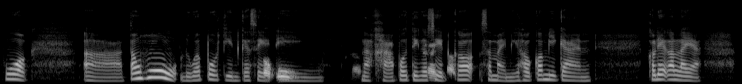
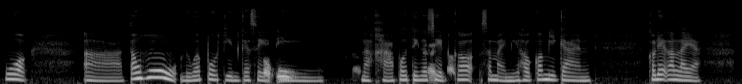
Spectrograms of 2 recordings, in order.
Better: second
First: thin; somewhat; fading below 350 Hz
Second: none

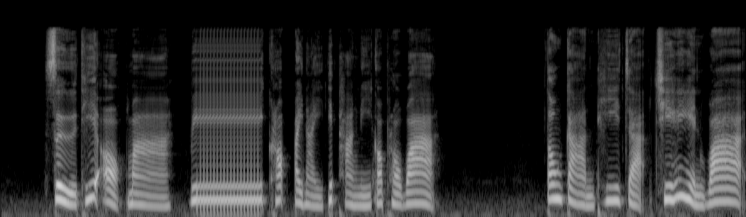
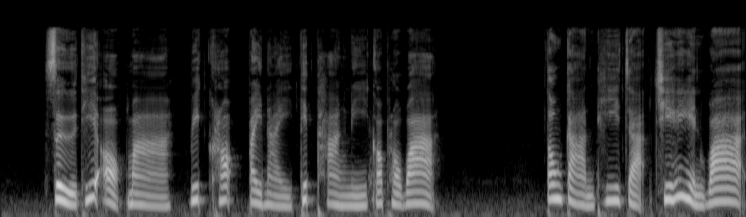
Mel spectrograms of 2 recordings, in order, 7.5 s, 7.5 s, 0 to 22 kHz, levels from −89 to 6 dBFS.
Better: second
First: audio freezing; at 2 s for 0.5 s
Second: none

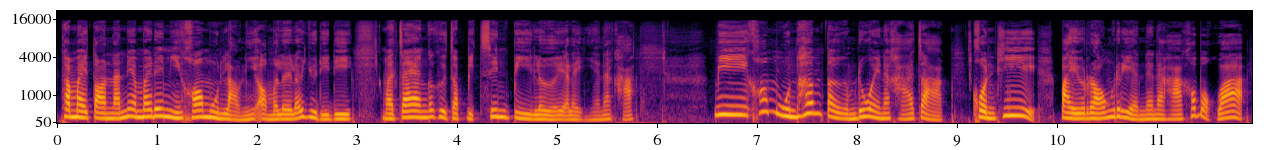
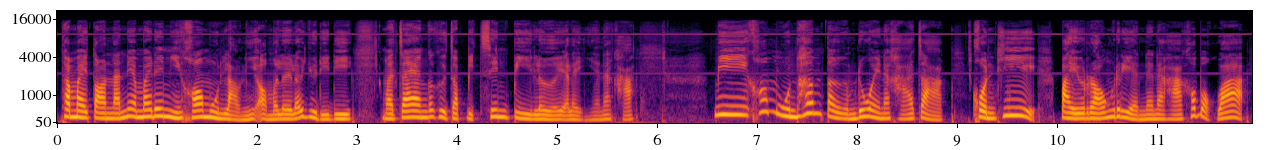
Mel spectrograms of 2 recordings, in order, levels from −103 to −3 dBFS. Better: first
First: none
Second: high-pitched whine; faint; throughout; 9 kHz, 35 dB below the speech

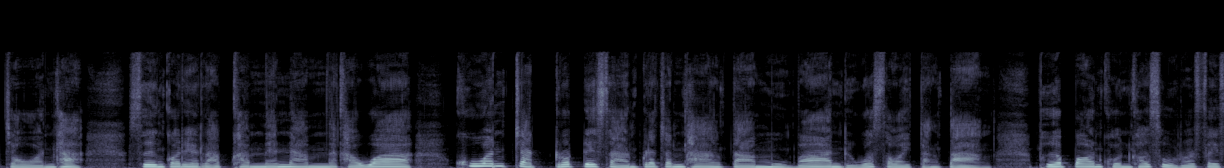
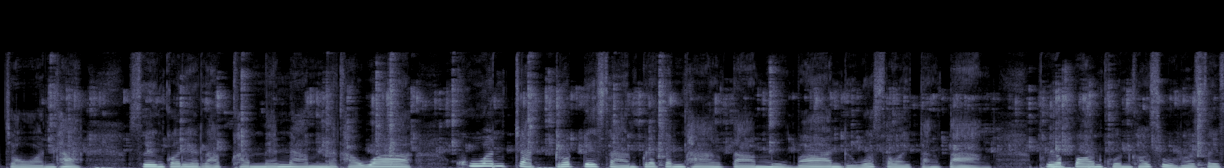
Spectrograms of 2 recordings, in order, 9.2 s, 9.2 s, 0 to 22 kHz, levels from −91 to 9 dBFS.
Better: first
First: none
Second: keyboard typing; noticeable; peak 5 dB below the speech

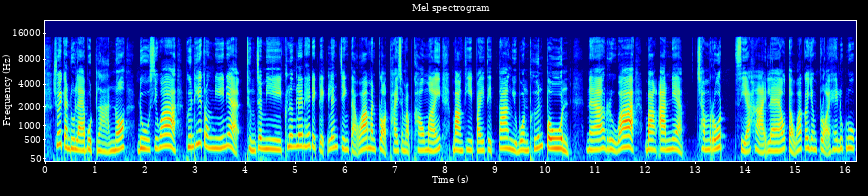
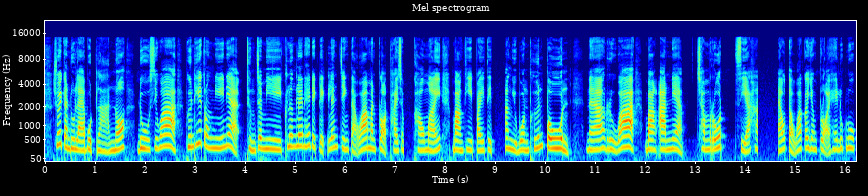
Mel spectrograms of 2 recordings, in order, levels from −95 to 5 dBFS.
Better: first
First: none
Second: audio cutting out; at 7 s, at 9 s and at 14 s

